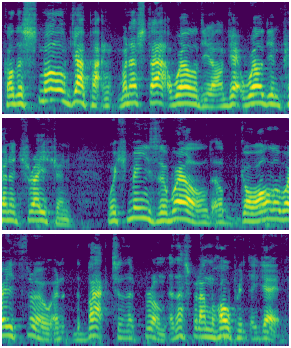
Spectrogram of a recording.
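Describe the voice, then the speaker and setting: A man's voice: sits high, expressive, normal speed, rough recording. A man giving an informal hands-on workshop tutorial, explaining each step and thinking aloud as he works. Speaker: car restoration demonstrator.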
